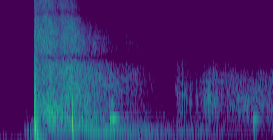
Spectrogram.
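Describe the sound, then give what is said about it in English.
A single rifle shot rings out as one loud, sharp crack, and its rumbling tail fades away over about two seconds. “At that instant, a shot from a rifle killed the Indian.”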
